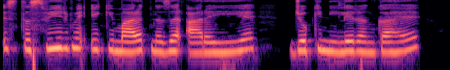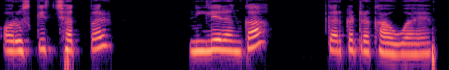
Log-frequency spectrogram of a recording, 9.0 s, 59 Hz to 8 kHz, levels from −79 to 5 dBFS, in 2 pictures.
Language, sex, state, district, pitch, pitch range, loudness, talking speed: Hindi, female, Arunachal Pradesh, Lower Dibang Valley, 230 Hz, 215-265 Hz, -17 LUFS, 175 wpm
